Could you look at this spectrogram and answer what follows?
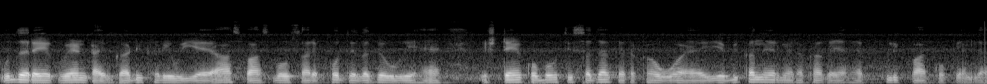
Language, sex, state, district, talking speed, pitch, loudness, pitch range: Hindi, male, Rajasthan, Bikaner, 205 wpm, 95 Hz, -19 LUFS, 90-105 Hz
